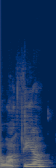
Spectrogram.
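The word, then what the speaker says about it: aletheia: testament uses of the word truth and i'll spell it for you a l e t h e i a alathia are in john's gospel satan works very hard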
